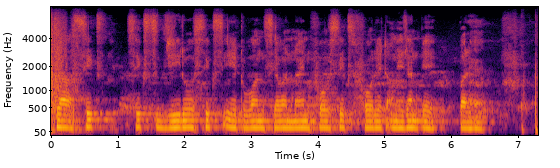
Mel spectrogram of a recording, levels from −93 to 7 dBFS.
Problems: constant background noise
